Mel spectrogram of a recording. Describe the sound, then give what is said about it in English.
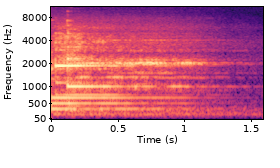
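A cell phone notification chime: one bright electronic ding that rings out and slowly fades over under two seconds, moderately quiet, with no voices. “silence your cell phone”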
